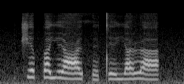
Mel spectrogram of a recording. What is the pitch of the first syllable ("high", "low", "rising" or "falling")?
high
